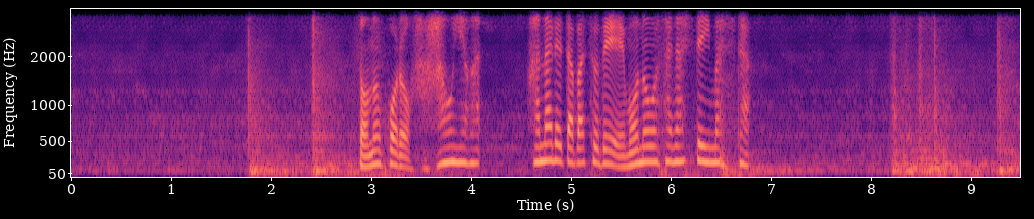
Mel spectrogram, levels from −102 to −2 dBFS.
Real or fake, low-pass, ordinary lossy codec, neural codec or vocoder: fake; 3.6 kHz; Opus, 64 kbps; codec, 24 kHz, 1.2 kbps, DualCodec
